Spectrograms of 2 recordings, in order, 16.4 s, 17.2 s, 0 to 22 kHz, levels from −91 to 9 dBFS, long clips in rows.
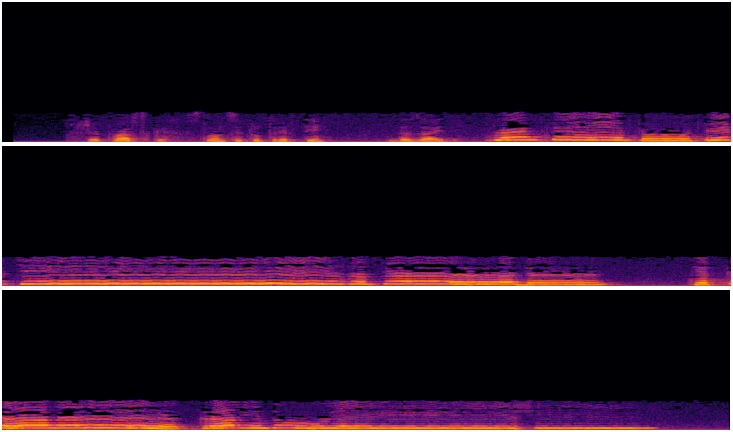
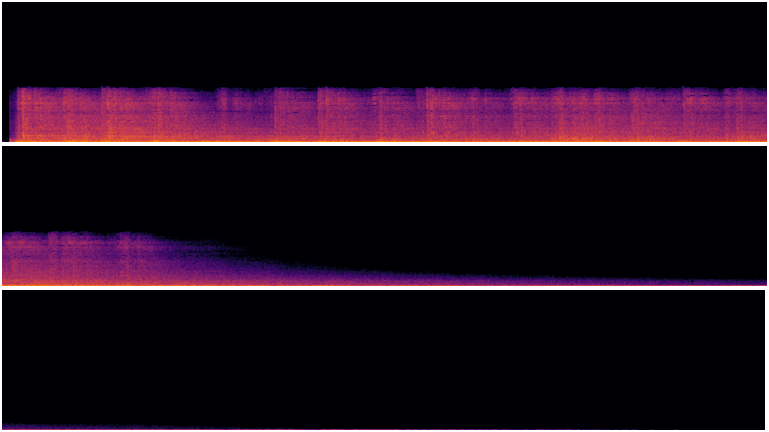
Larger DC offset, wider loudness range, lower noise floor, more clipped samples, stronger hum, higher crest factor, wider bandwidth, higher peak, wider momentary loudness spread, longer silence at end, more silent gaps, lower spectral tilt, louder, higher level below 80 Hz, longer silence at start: first, 0.4% vs under 0.1%; second, 6 LU vs 22 LU; second, -50 dBFS vs under -90 dBFS; neither; first, 50 Hz at -55 dBFS vs none; second, 14 dB vs 20 dB; second, 4.8 kHz vs 8.6 kHz; about the same, -6 dBFS vs -4 dBFS; second, 10 LU vs 22 LU; second, 0.55 s vs 3.2 s; neither; first, -12 dB/octave vs -5.5 dB/octave; first, -20 LUFS vs -26 LUFS; second, -52 dBFS vs -26 dBFS; first, 0.65 s vs 0.05 s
